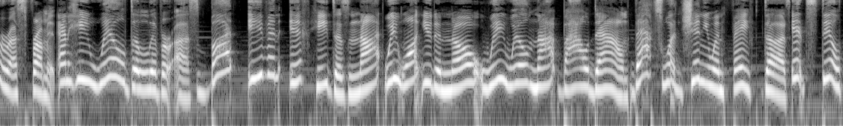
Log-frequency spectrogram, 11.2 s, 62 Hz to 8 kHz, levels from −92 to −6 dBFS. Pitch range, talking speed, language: 260-345 Hz, 165 wpm, English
